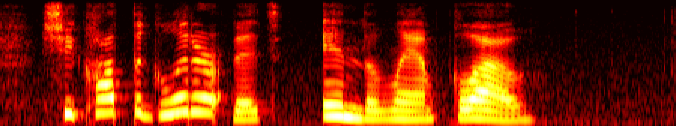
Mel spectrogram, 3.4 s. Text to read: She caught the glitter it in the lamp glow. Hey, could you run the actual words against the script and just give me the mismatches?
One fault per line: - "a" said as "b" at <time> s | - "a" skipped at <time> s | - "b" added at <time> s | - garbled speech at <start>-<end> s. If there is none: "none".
none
